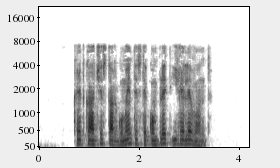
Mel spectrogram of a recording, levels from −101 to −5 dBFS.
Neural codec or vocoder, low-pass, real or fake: none; 7.2 kHz; real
